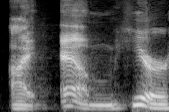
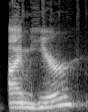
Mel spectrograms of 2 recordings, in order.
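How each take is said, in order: First: The verb is said in full and strong. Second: The verb is contracted and weak. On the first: The speaker is arguing. "sounds like I'm arguing with you" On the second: It is a neutral statement. "am, the linking verb from to be, is not really that strong"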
